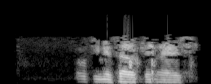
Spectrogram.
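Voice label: Fire Dispatch, scanner audio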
